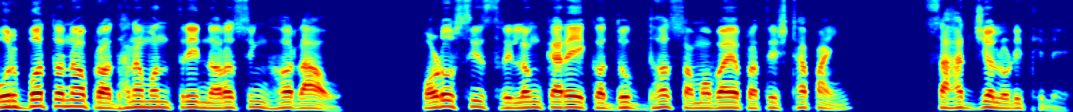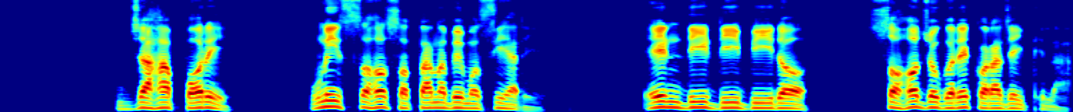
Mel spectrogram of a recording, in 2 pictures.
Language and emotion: Odia, neutral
